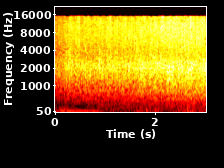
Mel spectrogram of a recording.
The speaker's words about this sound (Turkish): Bugün aynı zamanda 5 Nisan. Alkışlar, 5 Nisan nedir? 5 Nisan Türkiye Avukatlar Günü'dür.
